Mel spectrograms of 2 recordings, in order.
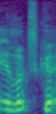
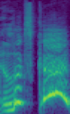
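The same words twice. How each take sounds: First: It is said at a normal pitch. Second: It is said at a high pitch.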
